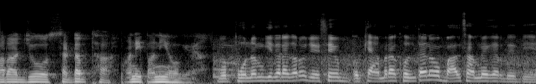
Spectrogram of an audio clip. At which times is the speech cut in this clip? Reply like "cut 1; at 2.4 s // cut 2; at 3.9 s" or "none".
cut 1; at 2.1 s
